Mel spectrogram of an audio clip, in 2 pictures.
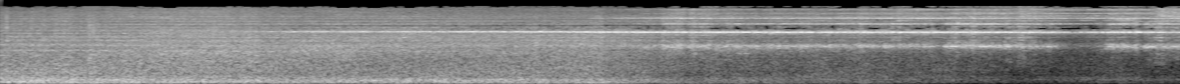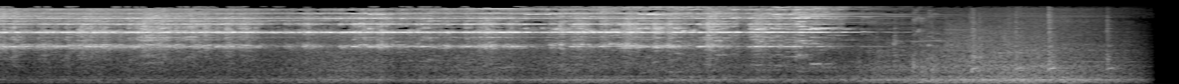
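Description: Test train's coaches rolling slowly through a station and slowing down. Wheel rumble gives way, about five seconds in, to a steady high-pitched brake and wheel squeal that stops abruptly near the end as the train comes almost to a stand.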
